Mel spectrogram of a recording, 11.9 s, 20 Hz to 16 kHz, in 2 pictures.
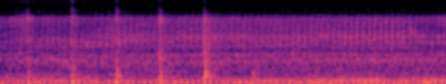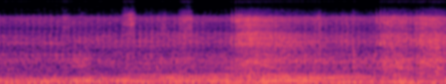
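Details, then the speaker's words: Yamaha Mio MXI 125 scooter with a noisy engine: loose, uneven knock from the crankcase at idle. A connecting rod or side bearing is suspected, but the pulley side and slider are to be checked first. "Ayan m meron tayong iche-check dito na mix 125 maingay kanyang motor sa bandang part ng kanyang makina"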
